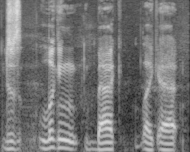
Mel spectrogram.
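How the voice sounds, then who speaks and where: A man from Washington State talks as a guest on a podcast panel. He is measured and hesitant, and often starts his sentences over. His pitch stays flat and even. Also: a little hiss or hum. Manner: measured, hesitant, many restarts and "you know". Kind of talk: casual panel chat.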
